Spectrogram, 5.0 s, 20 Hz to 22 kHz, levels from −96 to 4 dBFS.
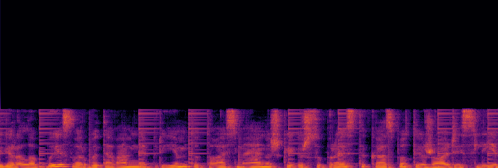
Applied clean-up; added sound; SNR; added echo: none; Keyboard (musical); 18 dB; reverberation time 0.2 s.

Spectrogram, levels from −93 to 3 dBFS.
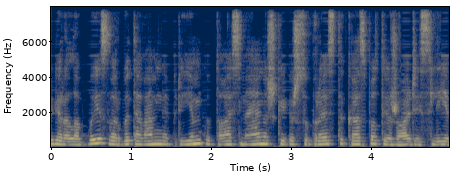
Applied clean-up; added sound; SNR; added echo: neural mask model DeepFilterNet 3.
